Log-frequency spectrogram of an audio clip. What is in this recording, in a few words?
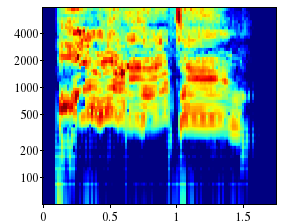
female, Dance Ultra Voice hooklines; Mutekki Media; Dance Ultra Voice VOL-1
